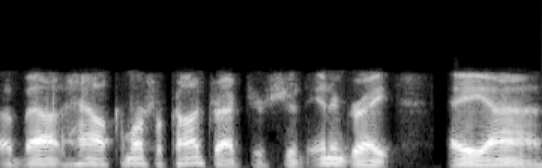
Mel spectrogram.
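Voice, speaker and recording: In a plain, everyday voice, a man talks at a fairly quick pace. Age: 60s. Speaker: trade magazine publisher and interviewer. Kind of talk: interview.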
